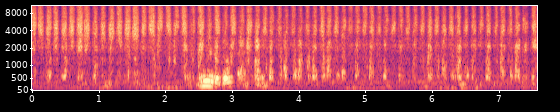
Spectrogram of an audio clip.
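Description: Fast, steady back-and-forth sanding strokes scratch against a wooden board carrying a Mod Podge picture, close and continuous, with a brief spoken remark partway through.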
